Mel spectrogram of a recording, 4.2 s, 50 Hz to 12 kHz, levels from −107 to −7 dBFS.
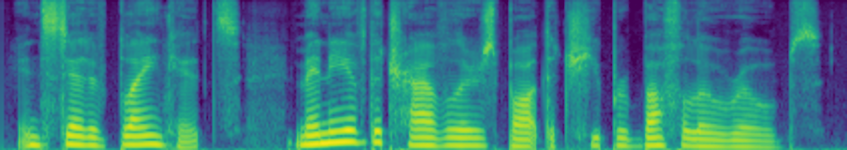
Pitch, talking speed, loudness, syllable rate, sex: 175 Hz, 170 wpm, -18 LUFS, 5.6 syllables/s, female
